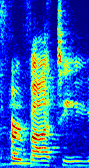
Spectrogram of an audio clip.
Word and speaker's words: Parvati: I thought it was Pavarti. Was it Pavarti? Yeah. It was Parvati.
